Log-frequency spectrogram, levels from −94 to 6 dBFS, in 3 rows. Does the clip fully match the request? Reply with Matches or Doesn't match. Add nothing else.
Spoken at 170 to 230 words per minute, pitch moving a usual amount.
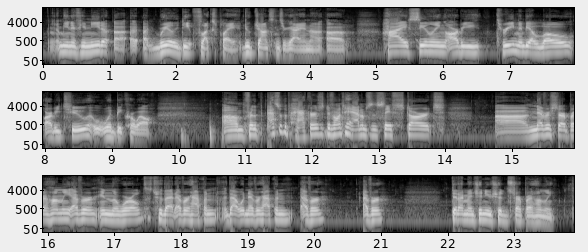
Doesn't match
